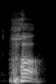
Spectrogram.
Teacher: तो देखो भाई, काकल्य वर्ण अभी मैंने बताया कि हिंदी में एक ही काकल्य वर्ण है जो कि ह है, और इसका उच्चारण कैसे होता है, इसकी जो परिभाषा है, इस वर्ण के उच्चारण में मुख द्वार आधा खुला होता है और हवा झटके से बाहर निकलती है। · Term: काकल वर्ण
